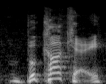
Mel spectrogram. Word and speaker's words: bukkake: So, in case you're wondering, by the way, chat, bukkake should be pronounced bukkake, because it's the Japanese word for basically covering something with splooges, like bukkake.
